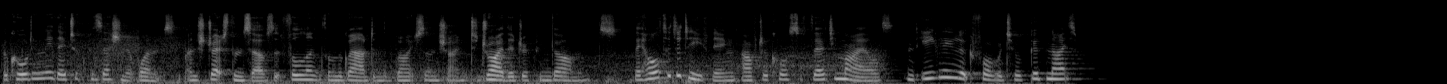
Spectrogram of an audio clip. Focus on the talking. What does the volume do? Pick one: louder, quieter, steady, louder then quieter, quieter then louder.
steady.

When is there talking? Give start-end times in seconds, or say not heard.
0.0-10.8.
